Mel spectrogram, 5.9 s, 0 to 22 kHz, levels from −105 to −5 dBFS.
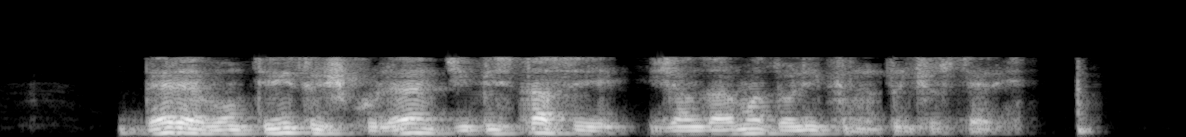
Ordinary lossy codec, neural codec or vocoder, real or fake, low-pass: AAC, 16 kbps; none; real; 7.2 kHz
